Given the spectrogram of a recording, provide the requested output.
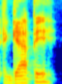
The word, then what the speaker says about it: agape: on uh Christianity and Agape I believe I'm pronouncing it right Agape you're right yeah yeah yeah so big topics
